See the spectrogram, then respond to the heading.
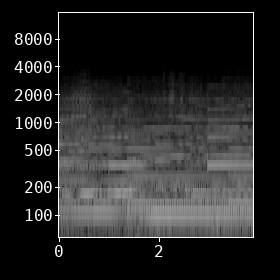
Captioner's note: none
